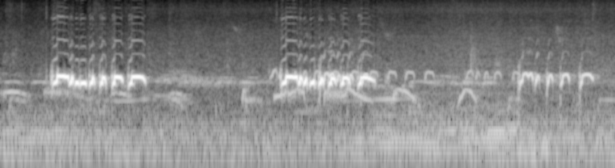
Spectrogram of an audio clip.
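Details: Loud-voiced local zebra dove, used as a lure to provoke rival doves into answering and to stir mating drive. It gives two bursts of rapid, staccato, hollow cooing notes, followed by a softer, broken series of similar coos.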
